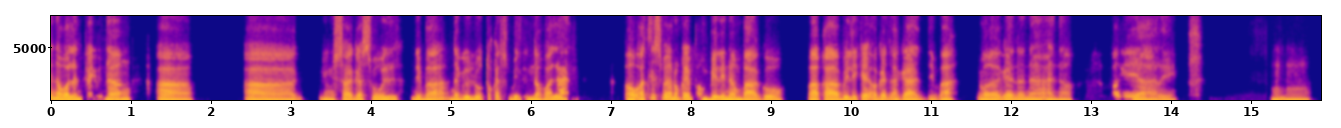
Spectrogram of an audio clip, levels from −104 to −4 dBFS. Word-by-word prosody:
nawalan 225 -3 +5
kayo 235 -1 -9
ng, 220 0 +4 0.5
ah, 185 -2 +3 0.7
ah, 170 -3 +1 0.3
'yong 185 -1 -2
sa 190 +1 0
gasul, 190 +4 0 0.2
'di 185 -2 0
ba? 210 +7 0
Nagluluto 200 +2 +1
ka 240 0 -3
tapos 235 - -16
biglang 200 -2 -1
nawalan, 225 +6 +3 0.7
oh, 195 -1 +4
at 205 +6 +1
least 270 0 -1
mayro'n 235 -2 +4
kayong 230 0 +2
pambili 215 -1 +2
ng 210 -1 +4
bago 195 +1 +1 0.3
makakabili 195 0 +3
kayo 200 0 +2
agad-agad 185 -2 0
di 165 - -5
ba? 180 +3 0 0.3
Yung 195 - +1
mga 190 -1 +2 0.2
gano'n 180 -1 -1
na 180 -1 -1 0.2
ano 165 0 -4 0.4
pangyayari. 175 -5 -3 1.2
Mm. 195 -2 -3
195 Hz, 130 wpm, -21 LUFS, 185-215 Hz, 1.2 s, nawalan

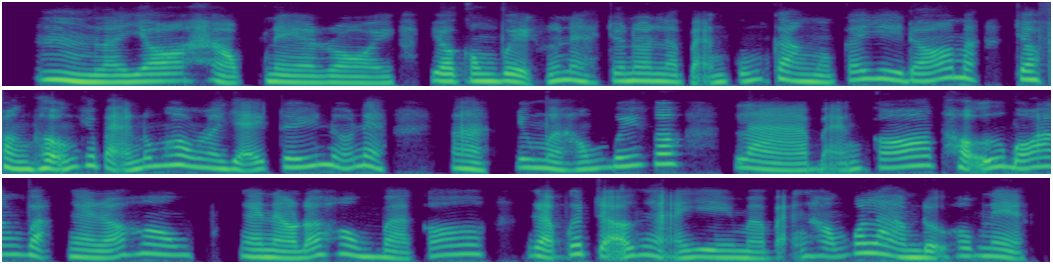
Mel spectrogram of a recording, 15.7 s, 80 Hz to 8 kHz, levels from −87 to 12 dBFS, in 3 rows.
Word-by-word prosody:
Ừm, 235 -6 +5
là 185 -1 +3
do 205 +3 +2
học 165 - 0
nè, 185 -3 +1
rồi 170 -1 -2 0.2
do 215 -3 +4
công 205 0 +3
việc 200 -5 +2
nữa 220 - +1
nè, 225 -4 +1
cho 215 - -2
nên 215 0 +3
là 195 - 0
bạn 185 +2 -3
cũng 215 +5 -5
cần 235 -7 +1
một 185 - -1
cái 250 +3 -2
gì 255 -4 +1
đó 220 +7 +1
mà 290 -4 0 0.2
cho 255 -2 +3
phần 235 -4 +2
thưởng 220 +2 +4
cho 310 - 0
bạn, 200 -7 -1
đúng 285 +4 -1
hông? 315 -4 +3
Là 240 - -1
giải 215 -1 0
trí 265 +5 0
nữa 305 -8 0
nè, 295 -2 0 0.3
à, 220 -4 +1
nhưng 255 -1 -1
mà 210 -4 +1
hổng 210 +7 -4
biết 305 +5 -1
á 350 0 +4 0.3
là 200 -7 0
bạn 200 +1 -6
có 270 +6 +2
thử 240 +5 +3
bỏ 225 - +3
ăn 280 +1 0
vặt 245 -7 0
ngày 205 -3 0
đó 195 - 0
hông 275 -1 -1 0.2
ngày 215 -2 +1
nào 185 -3 +3
đó 255 - +1
hông? 265 -7 -1
Và 185 -4 -1
có 275 - -4 0.2
gặp 235 - +2
cái 290 - +3
trở 280 - +1
ngại 225 -7 -2
gì 205 -2 0
mà 180 -2 -1
bạn 210 - -8
hổng 230 -1 -4
có 320 - +2
làm 260 -11 +3
được 195 +3 0
hông 235 0 -4
nè? 210 -6 -1
225 Hz, 265 wpm, -20 LUFS, 200-260 Hz, 0.3 s, Ừm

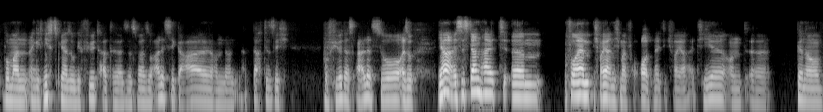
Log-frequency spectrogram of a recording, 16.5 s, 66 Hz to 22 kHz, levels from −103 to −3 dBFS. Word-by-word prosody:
wo 130 -1 -3
man 120 -1 -1
eigentlich 120 0 -8
nichts 145 +1 -3
mehr 125 -2 -1
so 115 -1 -5
gefühlt 130 +4 -8
hatte. 105 -2 -8
Also, 105 +1 -11
es 105 +3 -15
war 110 -2 -6
so 110 -1 -9
alles 130 -1 -6
egal 115 -1 -4
und 105 -1 -12
man 105 +8 -12 0.3
dachte 120 0 -10
sich, 115 -1 -13 0.7
wofür 115 +5 -5
das 130 -3 -6
alles 130 +3 -2
so 125 +1 0
also, 120 -2 -1 0.5
ja, 175 +1 +9
es 145 +2 +1
ist 160 +1 -3
dann 190 -2 +8
halt, 170 -1 +1
ähm 145 +1 +2 0.4
vorher 155 +1 +6
ich 155 - -14
war 140 - +2
ja 135 -2 +6
nicht 120 -2 -9
mal 115 -1 -5
vor 115 - -23
Ort, 125 -1 -1
ne? 120 - -11
Ich - - -28
war 115 -1 -10
ja 105 +1 -10
halt - - -22
hier 135 +1 -6
und, 110 -1 -14
äh 105 -2 -14 0.6
genau. 115 -3 -4
120 Hz, 170 wpm, -27 LUFS, 115-140 Hz, 0.7 s, ja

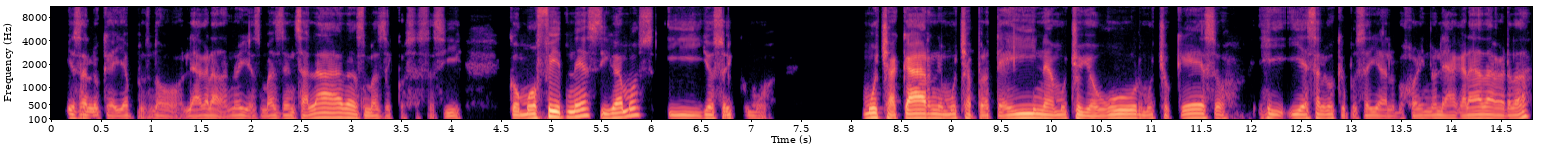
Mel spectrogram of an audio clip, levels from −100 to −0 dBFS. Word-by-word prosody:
y 120 - -3
es 110 - -5
algo 100 -2 -3
que 95 - -10
a - - -5
ella 95 +2 -5
pues - - -15
no 90 -1 -10
le 90 - -7
agrada, 95 +1 -6
¿no? 95 +3 -8
Ella 95 -3 -5
es 90 - -13
más 90 +1 -7
de 95 - -5
ensaladas, 125 +4 0
más 95 -1 -3
de 90 - -11
cosas - - -17
así. 90 +1 -8 0.4
Como 105 +3 +3
fitness, 160 +6 +7
digamos, 150 - +2
y 100 -1 -2
yo 105 -1 0
soy 100 +1 -3
como 95 -1 -12 0.9
mucha 125 -3 +4
carne, 120 0 +5
mucha 115 0 -2
proteína, 110 +4 +2
mucho 110 +1 -1
yogur, 105 +5 +1
mucho 105 +3 -6
queso, 115 -2 -1 0.3
y 110 -7 -4
y 110 0 0
es 110 +2 -2
algo 110 0 -2
que - - -10
pues - - -11
a - - -4
ella 100 -1 -5
a - - -10
lo 90 - -12
mejor 90 +1 -9
y - - -7
no 100 +1 -6
le 100 - -4
agrada, 105 +3 -2
¿verdad? 100 - -2
105 Hz, 205 wpm, -23 LUFS, 95-120 Hz, 0.9 s, fitness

